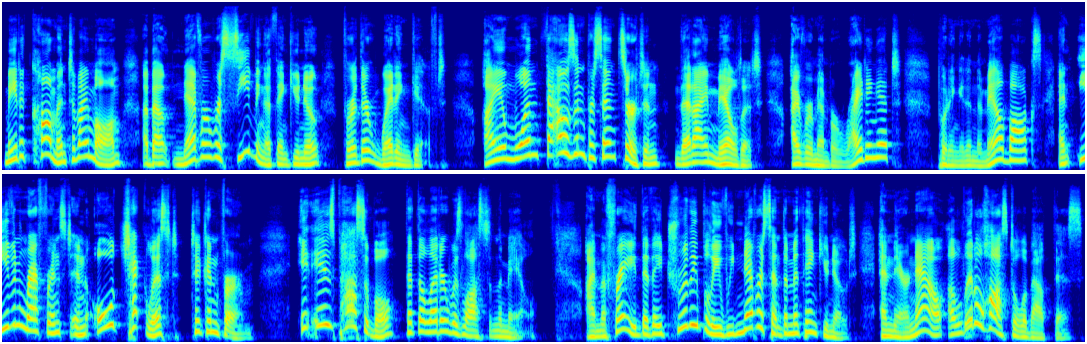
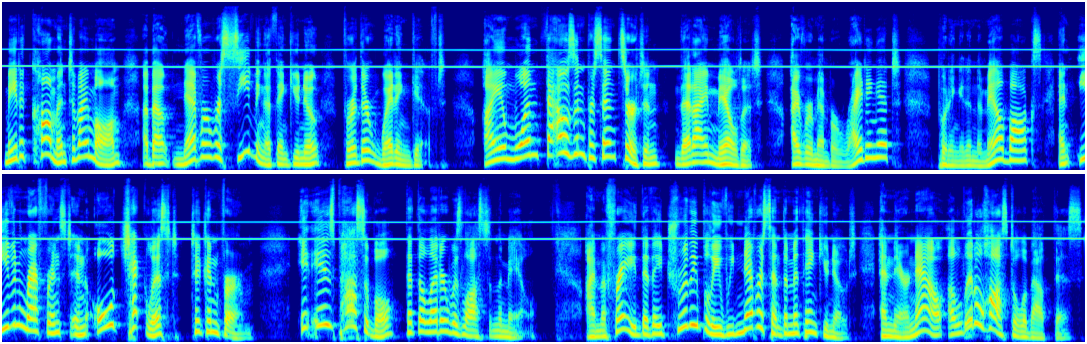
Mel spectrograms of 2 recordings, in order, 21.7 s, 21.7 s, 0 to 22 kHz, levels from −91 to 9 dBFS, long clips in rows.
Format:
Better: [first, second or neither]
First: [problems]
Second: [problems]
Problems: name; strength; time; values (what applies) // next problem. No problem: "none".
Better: first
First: none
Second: high-pitched whine; noticeable; throughout; 4.5 kHz, 10 dB below the speech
